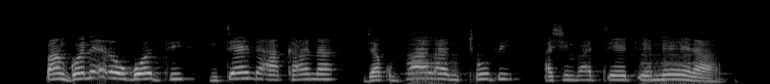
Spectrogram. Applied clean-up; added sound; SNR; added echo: neural separator model SepFormer DNS4.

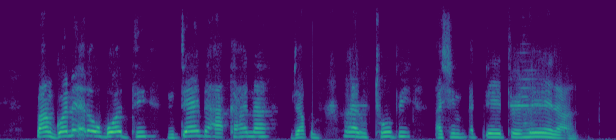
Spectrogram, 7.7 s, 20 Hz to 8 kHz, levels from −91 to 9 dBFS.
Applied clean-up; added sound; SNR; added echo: neural diffusion model UNIVERSE++.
